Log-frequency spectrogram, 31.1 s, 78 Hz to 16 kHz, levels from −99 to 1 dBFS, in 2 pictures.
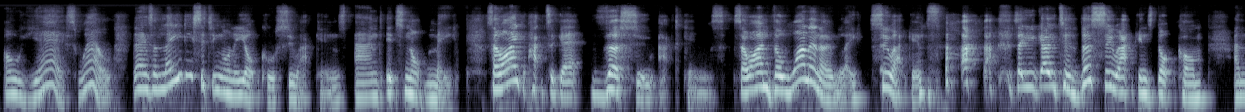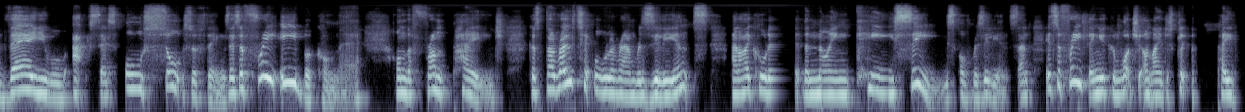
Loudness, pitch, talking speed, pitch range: -25 LUFS, 190 Hz, 170 wpm, 170-235 Hz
